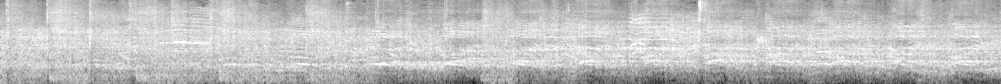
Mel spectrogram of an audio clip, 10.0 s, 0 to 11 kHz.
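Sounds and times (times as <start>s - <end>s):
crowd shouting in a hall: 0.0s - 10.0s.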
